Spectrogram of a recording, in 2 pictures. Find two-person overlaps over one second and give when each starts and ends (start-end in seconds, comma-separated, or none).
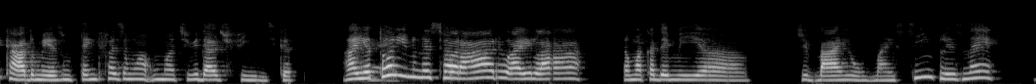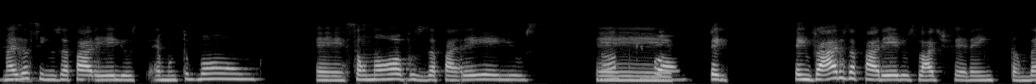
none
